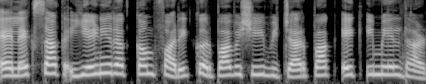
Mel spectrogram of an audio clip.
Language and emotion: Goan Konkani, neutral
